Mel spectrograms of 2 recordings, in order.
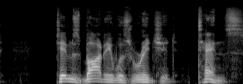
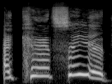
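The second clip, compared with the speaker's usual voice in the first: put-on very high frightened child cry; scared girl scream. A narrator's reading. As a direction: shriek it in panic. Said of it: "she screamed".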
